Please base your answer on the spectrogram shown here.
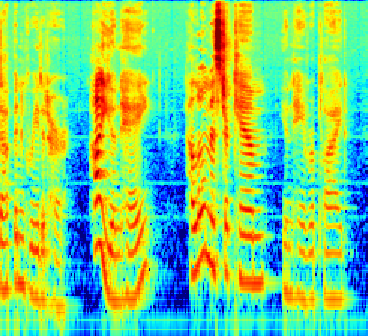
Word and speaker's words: Unhei: she nodded slowly yes it's pronounced yun-hey and it means grace mr kim added joey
